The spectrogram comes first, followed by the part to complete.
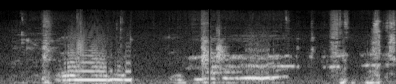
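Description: Hard clipping runs through the whole speech clip: the level is pushed about 15 dB beyond what the signal chain can pass, so around a tenth of the waveform has its peaks sheared flat. Those flat tops add high harmonics, heard as a harsh fuzz on every loud syllable.

A Bluetooth dropout follows from 2.09 to 2.11 s, a hole of about 20 ms, which fits a single lost packet. The sound cuts to silence and then resumes further along, as if it had kept playing. The likely cause is a packet missing its delivery deadline to the headphones.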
